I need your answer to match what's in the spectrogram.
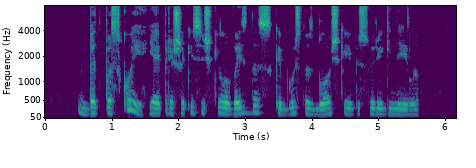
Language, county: Lithuanian, Vilnius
